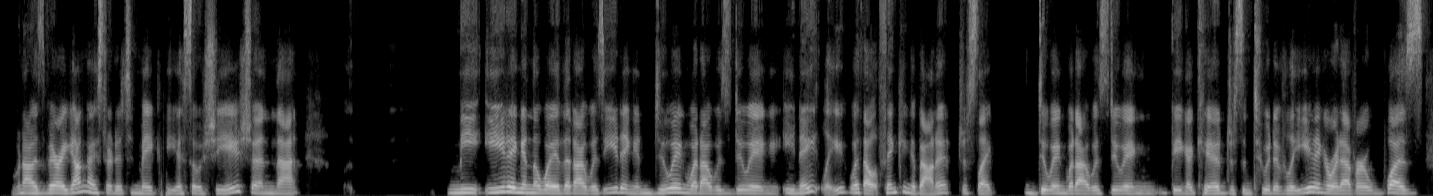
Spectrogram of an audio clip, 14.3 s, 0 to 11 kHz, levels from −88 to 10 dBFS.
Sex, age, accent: female, 20-39, American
